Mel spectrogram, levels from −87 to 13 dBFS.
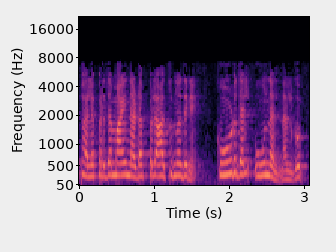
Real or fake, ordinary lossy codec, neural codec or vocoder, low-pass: real; none; none; 7.2 kHz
